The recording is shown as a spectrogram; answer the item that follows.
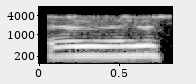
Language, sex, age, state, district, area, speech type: Nepali, female, 30-45, West Bengal, Darjeeling, urban, conversation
